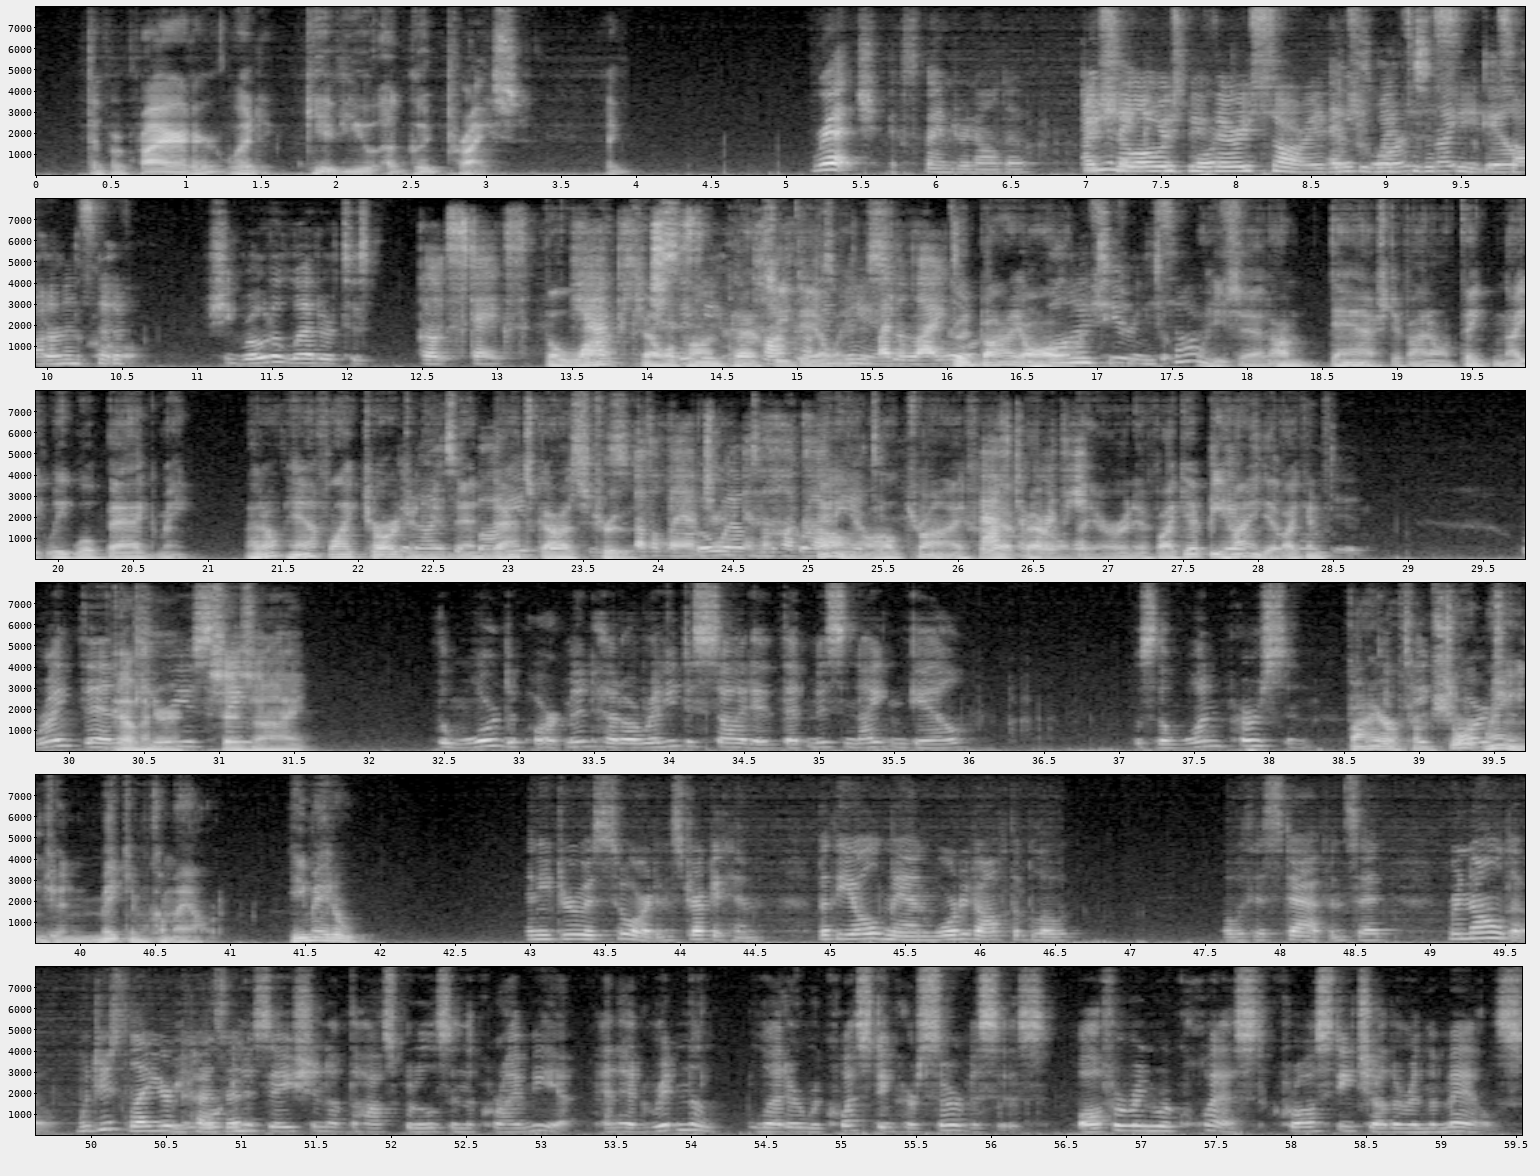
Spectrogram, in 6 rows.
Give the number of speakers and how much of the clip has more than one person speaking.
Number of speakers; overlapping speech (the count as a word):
six, about 29%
